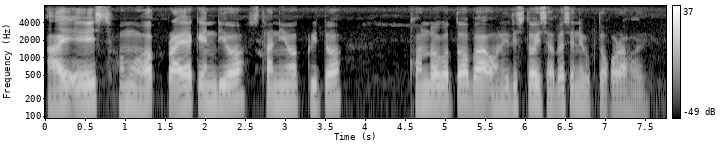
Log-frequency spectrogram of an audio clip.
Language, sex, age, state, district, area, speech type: Assamese, male, 45-60, Assam, Darrang, rural, read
